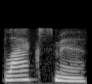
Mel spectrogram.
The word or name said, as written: blacksmith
